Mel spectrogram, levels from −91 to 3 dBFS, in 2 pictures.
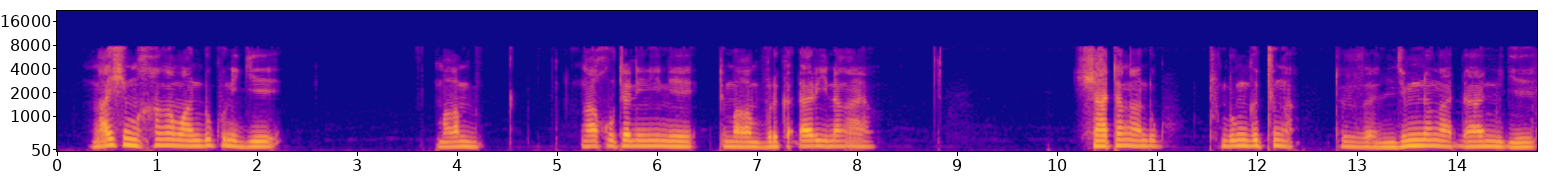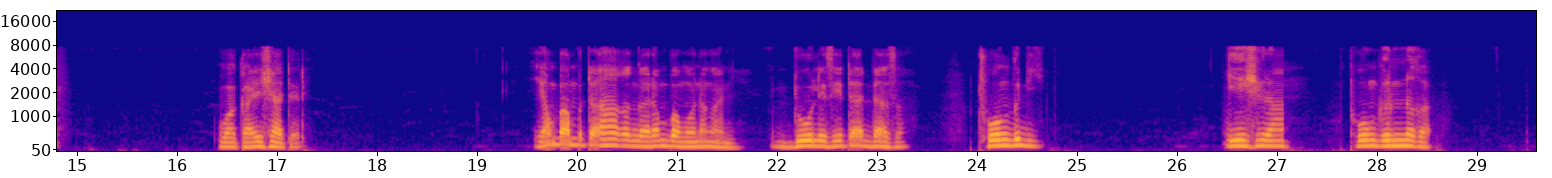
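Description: At 10.31 to 10.36 s, just before "nga nduku tunduk nggutu", about 45 ms of concealed Bluetooth headset packet loss fills the gap with a buzzy, full-level repetition of the preceding waveform. Near 14.37 to 14.42 s, shorter losses scattered over 60 ms, none longer than 15 ms, are nearly hidden. The longest, 75 ms at 26.97 to 27.04 s, holds a tone and warbles as real sound returns. Unlike plain dropouts, the level never falls to silence.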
